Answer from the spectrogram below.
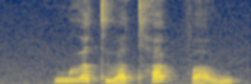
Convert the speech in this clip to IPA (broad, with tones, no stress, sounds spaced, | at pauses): w ɯ˥˩ a̯ t ɯ˧ a̯ tʰ a˥˩ k̚ f a˩˦ w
